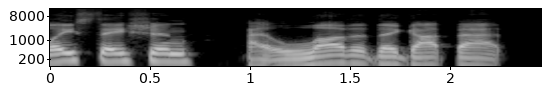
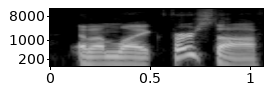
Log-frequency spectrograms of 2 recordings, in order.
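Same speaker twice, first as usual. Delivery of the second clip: plain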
